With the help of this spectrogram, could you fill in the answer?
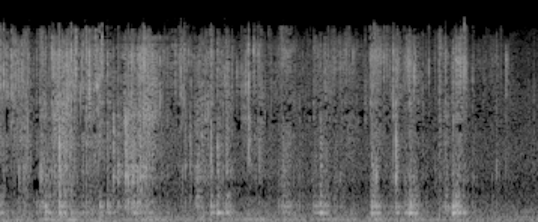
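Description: A bare hand squeezes and crushes cream-coloured rolled curls of dry soap into flat flakes on a white table, beside a rolled soap rosette. The result is a dense run of dry, bright crinkling and crunching bursts that quieten toward the end.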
